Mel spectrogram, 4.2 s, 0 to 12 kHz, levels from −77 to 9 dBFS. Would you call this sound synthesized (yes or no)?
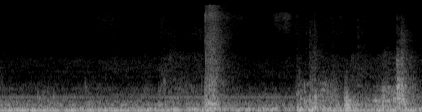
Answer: no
